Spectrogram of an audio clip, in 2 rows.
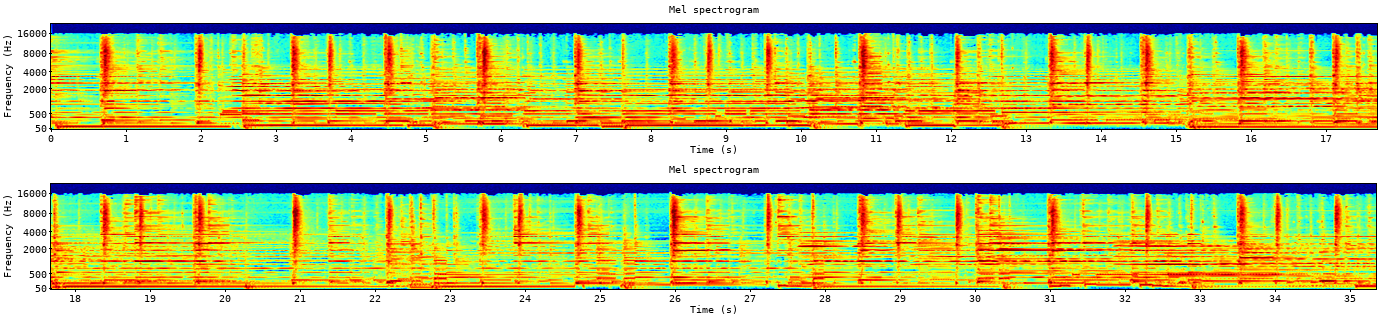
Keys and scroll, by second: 5.3 ctrl+a, 5.8 typing, 6.3 Return, 7.4 typing, 10.0 ctrl+a, 10.3-11.1 typing, 13.0 ctrl+a, 13.1-15.6 typing, 16.6 ctrl+a, 17.1-18.8 typing.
